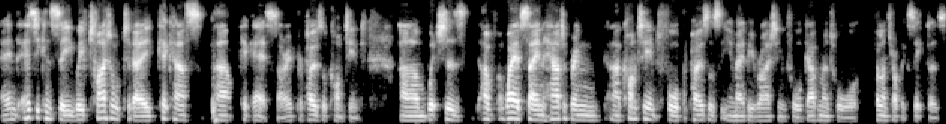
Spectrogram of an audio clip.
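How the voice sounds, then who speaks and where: A man with a New Zealand accent talks at a moderate pace in a medium-pitched voice against a quiet background. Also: ordinary pitch variation. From New Zealand, Hamilton. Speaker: evaluation consultant, workshop presenter. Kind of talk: webinar presentation.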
